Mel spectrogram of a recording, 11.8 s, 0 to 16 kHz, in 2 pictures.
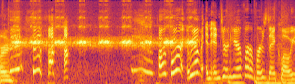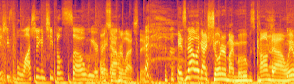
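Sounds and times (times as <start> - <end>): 
speech: 0.0 - 1.2, 2.7 - 11.7
laughter: 0.0 - 1.5, 2.6 - 4.0, 7.9 - 11.7
crickets chirping: 0.1 - 4.0.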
